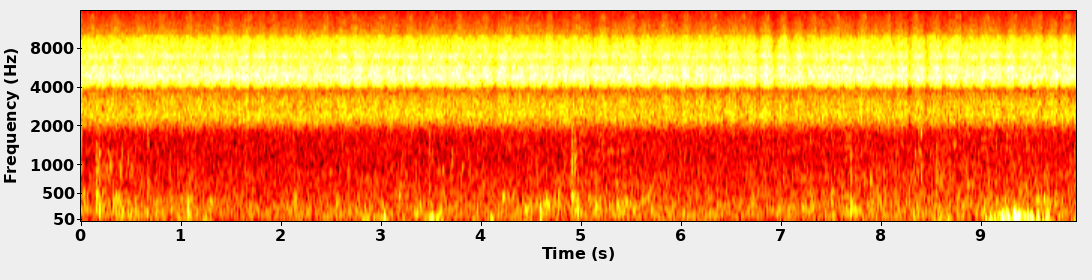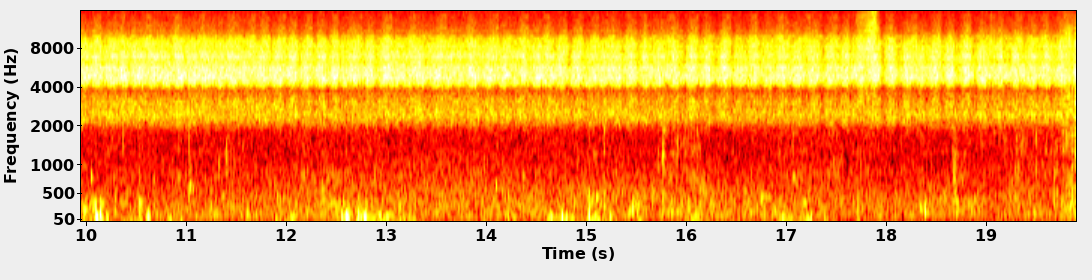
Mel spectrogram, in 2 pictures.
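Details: High, sizzling massed trilling of crickets at a Korčula bay, constant and evenly pulsed for twenty seconds, over quiet scattered low thuds and lapping sounds.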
